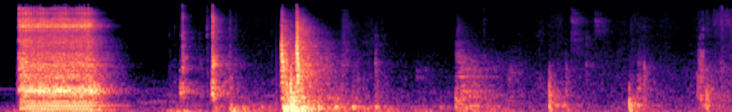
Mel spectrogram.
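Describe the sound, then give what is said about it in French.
A loud, harsh doorbell buzzes once for under a second, then a door clatters open with a sharp bang and scattered knocks and shuffling. “Oh, je ne m'habituerai jamais à cette sonnette.”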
